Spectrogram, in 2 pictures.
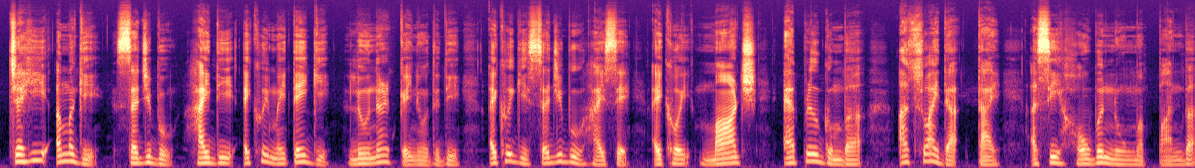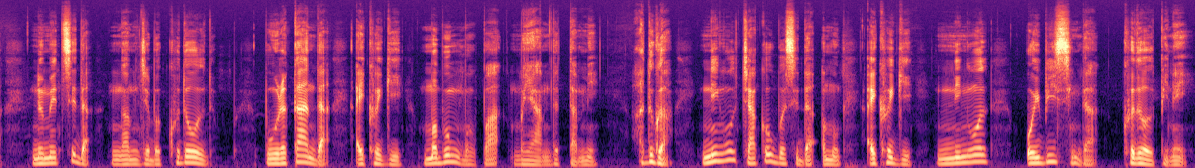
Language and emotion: Manipuri, neutral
